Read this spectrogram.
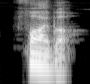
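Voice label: "fibre", Australian English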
